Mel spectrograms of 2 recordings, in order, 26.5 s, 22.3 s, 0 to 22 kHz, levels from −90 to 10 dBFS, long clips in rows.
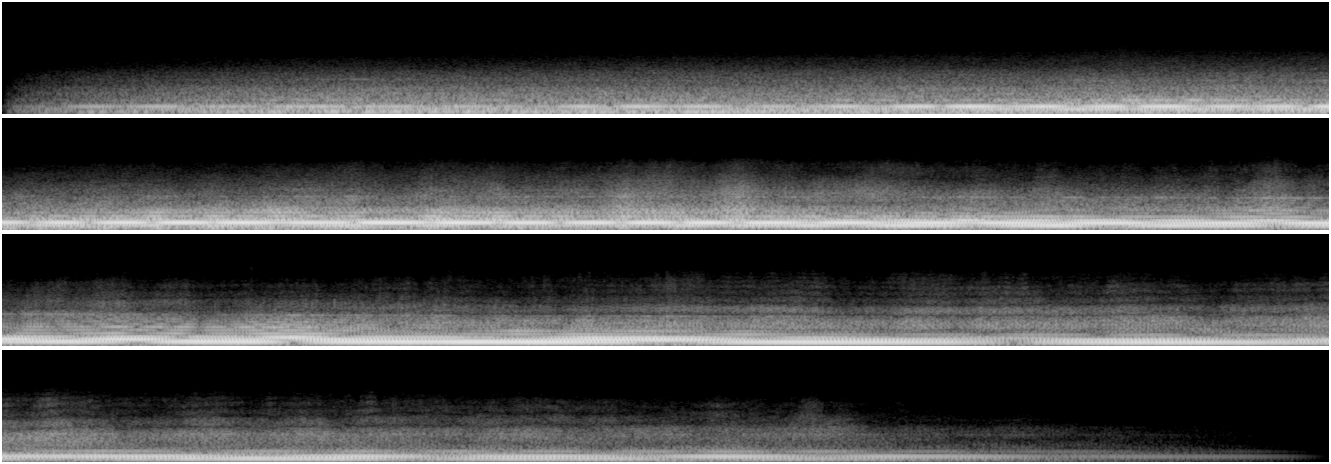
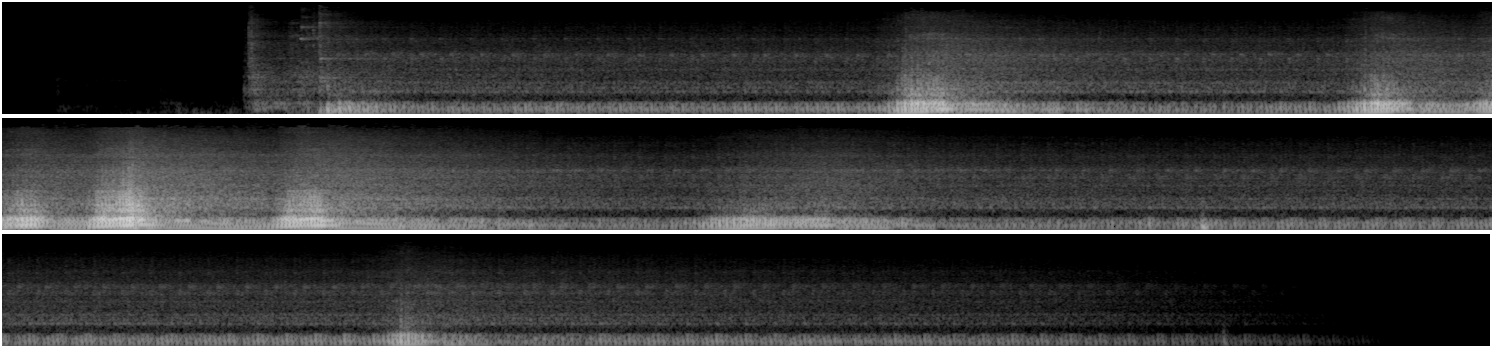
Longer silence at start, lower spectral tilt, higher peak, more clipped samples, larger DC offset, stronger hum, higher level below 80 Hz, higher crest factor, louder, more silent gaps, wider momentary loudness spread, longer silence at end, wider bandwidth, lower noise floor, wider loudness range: second, 0.4 s vs 1.25 s; first, -15 dB/octave vs -7 dB/octave; about the same, 0 dBFS vs 0 dBFS; neither; neither; neither; first, -30 dBFS vs -44 dBFS; second, 10 dB vs 28 dB; first, -10 LUFS vs -24 LUFS; neither; second, 15 LU vs 26 LU; second, 1.65 s vs 3.25 s; second, 2.3 kHz vs 15.5 kHz; second, -56 dBFS vs -84 dBFS; second, 13 LU vs 23 LU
